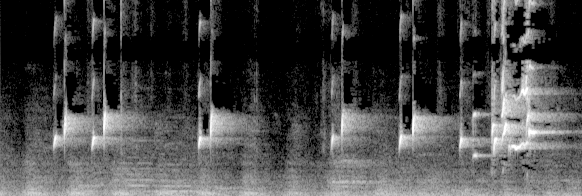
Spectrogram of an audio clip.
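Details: European goldfinch singing copia malaga training song: paired bright chirps repeated at roughly one-second intervals, ending in a richer twittering flourish, over faint low background noise.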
